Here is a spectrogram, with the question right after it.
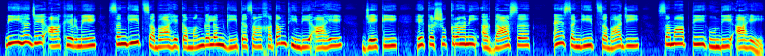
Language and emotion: Sindhi, neutral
